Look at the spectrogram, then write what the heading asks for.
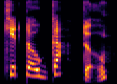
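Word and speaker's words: キットカット: Its name, pronounced Kitogato, sounds remarkably similar to the Japanese phrase Kitogatsu, which translates to "you will surely win."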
